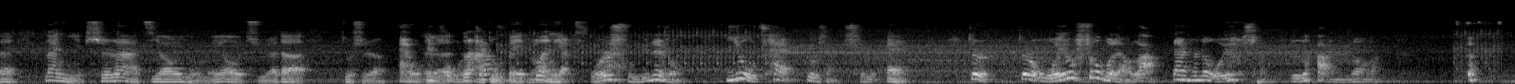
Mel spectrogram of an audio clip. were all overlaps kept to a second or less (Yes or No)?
No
